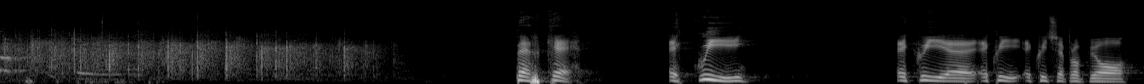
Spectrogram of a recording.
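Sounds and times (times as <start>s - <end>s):
audience applause at a meeting: 0.0s - 4.1s
speech: 5.2s - 5.9s, 6.7s - 7.5s, 9.0s - 11.4s.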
